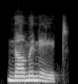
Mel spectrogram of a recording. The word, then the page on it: nominate: Indian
